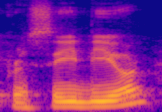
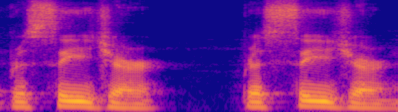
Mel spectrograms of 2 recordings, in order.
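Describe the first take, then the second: First: "procedure" said as pro-SEE-dee-or; "procedure" ending in "dior" instead of "jer"; common mispronunciation. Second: "procedure" said as pruh-SEE-jer; correct pronunciation. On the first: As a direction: say "procedure" with a separate d sound, "-dior". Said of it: "আমরা অনেক ক্ষেত্রে বলে থাকি". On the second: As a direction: say "procedure" with a j sound for the d. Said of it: "এটার উচ্চারণটা হচ্ছে". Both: Shown as a demonstration.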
